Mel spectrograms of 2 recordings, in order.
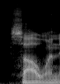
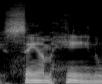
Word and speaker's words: Samhain: And the word itself, like I said, there is an Irish word, sah-win, and that is for the actual month of November. There's also other Gaelic words that are similar in their pronunciation. And I do have some pronunciation guides. A lot of people get confused. They want to say Samhain when they see this word. Well, this isn't Samhain.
